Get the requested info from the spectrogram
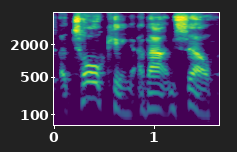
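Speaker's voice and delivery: ordinary talk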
